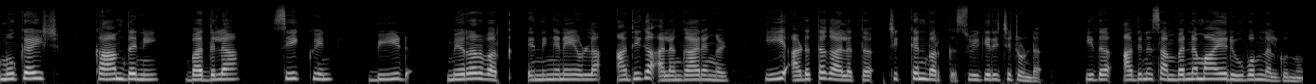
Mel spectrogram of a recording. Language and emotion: Malayalam, neutral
